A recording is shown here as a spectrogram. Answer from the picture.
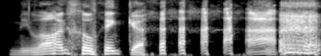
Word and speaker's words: Milan Hlinka: be thinking of, and I'm gonna get the name wrong. But Milan Hlinka. Milan Hlinka.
